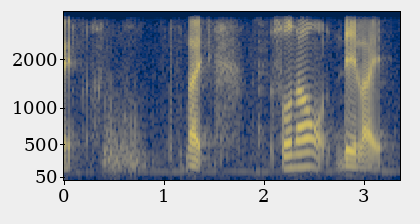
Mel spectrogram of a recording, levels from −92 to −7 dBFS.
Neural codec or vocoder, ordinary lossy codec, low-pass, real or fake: none; none; 3.6 kHz; real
